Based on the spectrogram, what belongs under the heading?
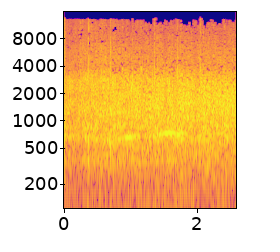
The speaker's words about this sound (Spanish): Y un merecidísimo aplauso de mucho tiempo.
